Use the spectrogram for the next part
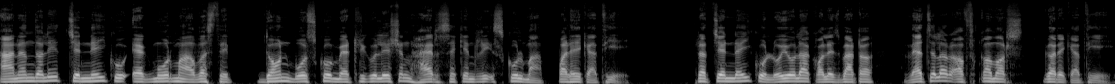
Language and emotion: Nepali, neutral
